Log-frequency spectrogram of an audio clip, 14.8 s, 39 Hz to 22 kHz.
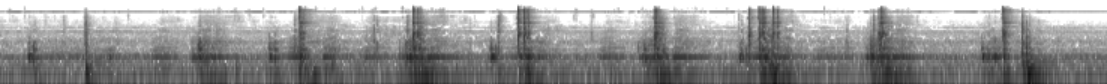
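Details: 2023 VW ID.3, clicking from the rear wheel when pulling away or shifting between Drive and Reverse against the brake: irregular sharp clicks and clunks over a faint motor hum. Points to a worn rear outer CV joint, possibly related to TPI 2064631.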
